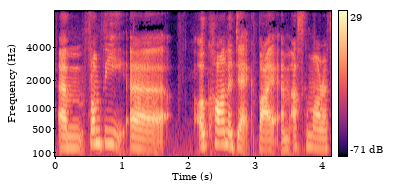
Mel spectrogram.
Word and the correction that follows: Akamara: Tarot, or is it Akamara Tarot? I think it's Askamara because I'm always thinking about how I pronounce this poor woman's. Um, oh, it's Akamara. I've been saying all this time. I've been saying Askamara.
